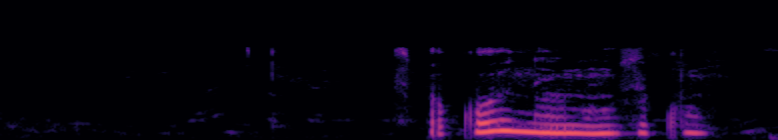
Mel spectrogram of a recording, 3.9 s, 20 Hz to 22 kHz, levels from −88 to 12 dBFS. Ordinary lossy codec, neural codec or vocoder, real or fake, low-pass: none; none; real; 5.4 kHz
